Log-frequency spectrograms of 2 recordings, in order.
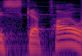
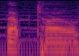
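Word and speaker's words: Sceptile: You say Skeptile or Septile? Septile is what I normally say. You pronounce the C. C, not it's a C, not a K. So I say Septile. Uh, like a scepter.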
